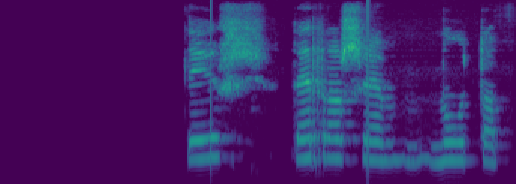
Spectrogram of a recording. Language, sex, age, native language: Icelandic, male, 8, Icelandic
